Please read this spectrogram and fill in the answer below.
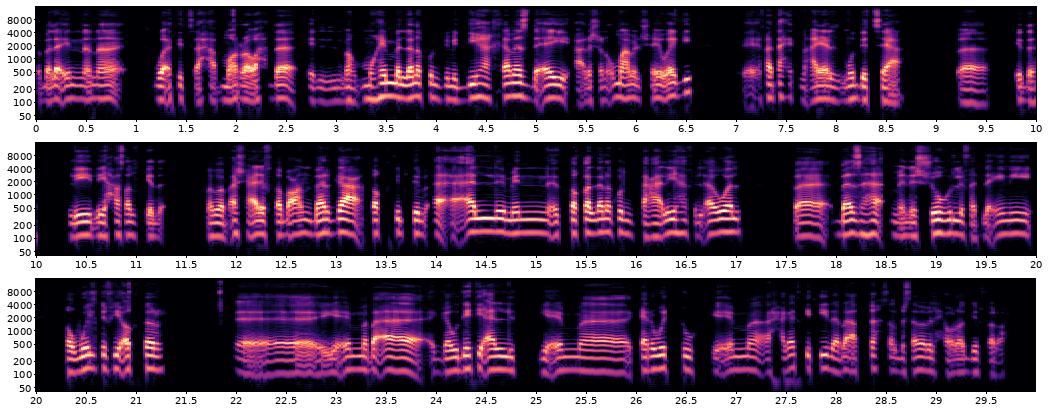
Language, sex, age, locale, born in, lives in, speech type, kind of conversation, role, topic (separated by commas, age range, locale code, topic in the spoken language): Arabic, male, 20-24, ar-EG, Egypt, Egypt, conversation, advice, user, ازاي أوازن وقتي بين المهام السريعة والمهام الطويلة في يومي؟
